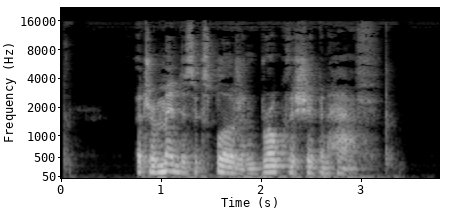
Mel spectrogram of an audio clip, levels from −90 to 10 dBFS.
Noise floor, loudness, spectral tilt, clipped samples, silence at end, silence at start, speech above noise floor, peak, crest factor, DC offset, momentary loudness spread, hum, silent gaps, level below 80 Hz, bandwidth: -66 dBFS; -18 LUFS; -5 dB/octave; under 0.1%; 0.5 s; 0.75 s; 49 dB; -2 dBFS; 16 dB; under 0.1%; 10 LU; none; none; -44 dBFS; 16.5 kHz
